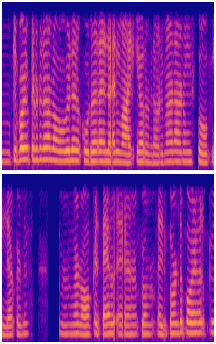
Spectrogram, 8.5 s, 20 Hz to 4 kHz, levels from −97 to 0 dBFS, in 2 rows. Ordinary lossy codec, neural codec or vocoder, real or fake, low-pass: none; autoencoder, 44.1 kHz, a latent of 192 numbers a frame, MeloTTS; fake; 3.6 kHz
